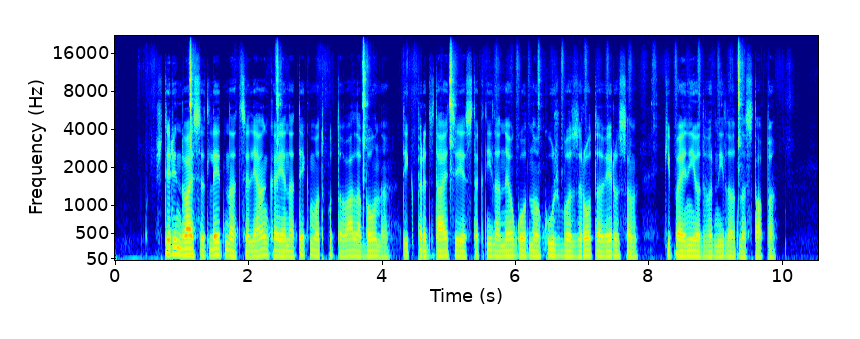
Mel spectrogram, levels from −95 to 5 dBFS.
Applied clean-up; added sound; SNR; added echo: none; Rattle (instrument); 10 dB; none.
